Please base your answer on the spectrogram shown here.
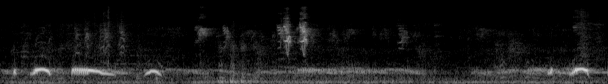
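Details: Dove in a trapping setting coos a few arched notes and a drawn-out roll, then falls quiet amid faint rustling and a brief high chirp before cooing again at the end.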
